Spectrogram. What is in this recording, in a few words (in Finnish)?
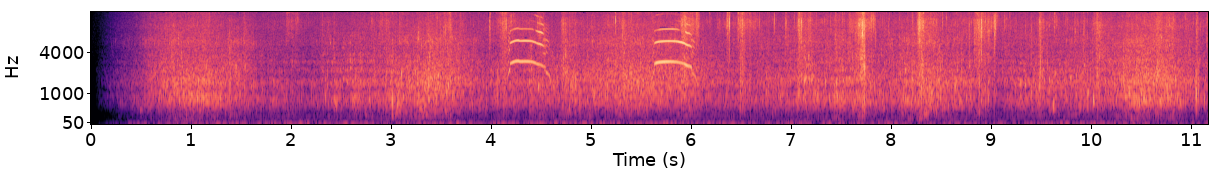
ranta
